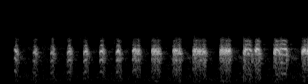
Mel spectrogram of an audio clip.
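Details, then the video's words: A chukar partridge gives a rapid run of harsh clucking notes, about five a second, that grow longer and louder as the series builds. "Keklik Sesi"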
